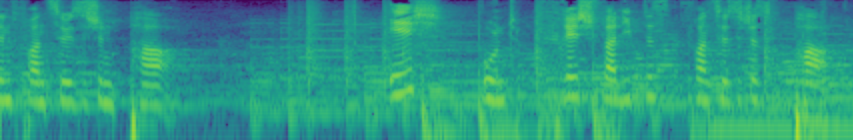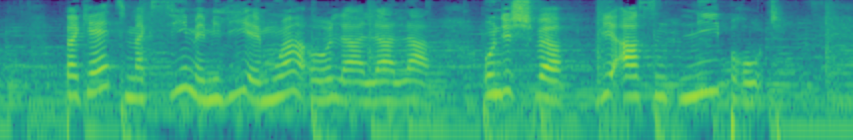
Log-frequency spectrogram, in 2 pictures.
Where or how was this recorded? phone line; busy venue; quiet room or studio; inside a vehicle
busy venue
